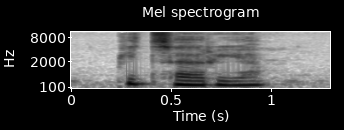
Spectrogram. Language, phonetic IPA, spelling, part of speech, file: Polish, [pʲit͡sˈːɛrʲja], pizzeria, noun, LL-Q809 (pol)-pizzeria.wav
